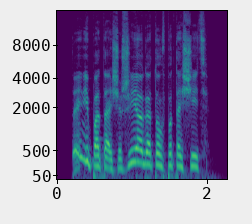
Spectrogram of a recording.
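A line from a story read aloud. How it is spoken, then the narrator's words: Sharp declaration. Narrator (Russian): резко заявил Ваня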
